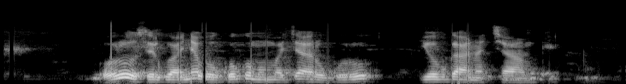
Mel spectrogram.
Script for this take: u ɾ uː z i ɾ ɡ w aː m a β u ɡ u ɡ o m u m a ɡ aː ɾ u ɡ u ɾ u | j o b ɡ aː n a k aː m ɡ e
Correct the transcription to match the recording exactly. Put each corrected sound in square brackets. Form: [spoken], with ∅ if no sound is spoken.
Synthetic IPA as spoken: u ɾ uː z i ɾ ɡ w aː [ɲ] a β u ɡ [o] ɡ o m u m a [ɟ] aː ɾ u ɡ u ɾ u | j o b ɡ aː n a [c] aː m ɡ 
